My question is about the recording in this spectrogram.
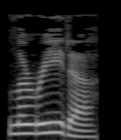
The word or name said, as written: lirita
